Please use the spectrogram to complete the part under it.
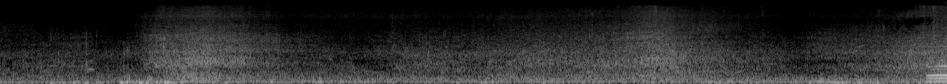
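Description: Ocean surf on Nusa Dua beach in Bali, Indonesia, with waves surging and breaking in slow swells under gusty wind buffeting the microphone, fairly loud and continuous without speech.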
